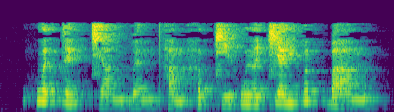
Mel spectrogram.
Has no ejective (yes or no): yes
